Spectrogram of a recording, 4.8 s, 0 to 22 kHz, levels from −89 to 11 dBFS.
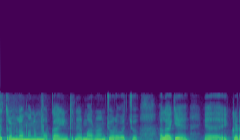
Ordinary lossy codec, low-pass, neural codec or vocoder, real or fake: none; 7.2 kHz; none; real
